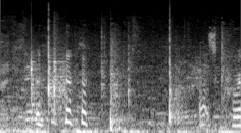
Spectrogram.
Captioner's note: chuckles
